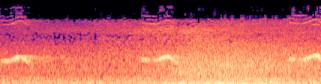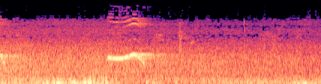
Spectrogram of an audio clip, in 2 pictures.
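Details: Noisy koel calling at Mount Sophia Road: four clear rising whistled notes, each sweeping upward and repeated about every one and a half to two seconds, over a steady low rumble of traffic.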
